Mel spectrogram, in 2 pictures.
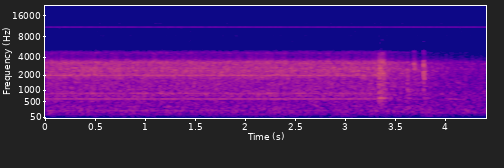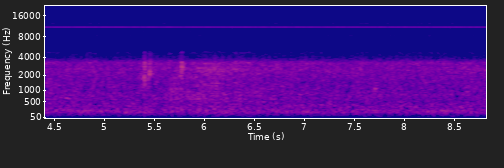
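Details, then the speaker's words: Core i7 desktop PC failing to boot: faint whirring hum with light clicks as the fan spins very slowly and never reaches speed; repeated power presses needed; cause not confirmed. "you see that the sun is spinning really really really really [ __ ] slow"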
